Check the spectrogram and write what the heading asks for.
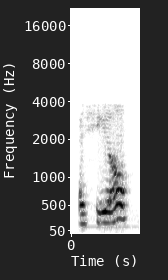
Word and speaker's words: Ashiel: Ashiel? – Yeah.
